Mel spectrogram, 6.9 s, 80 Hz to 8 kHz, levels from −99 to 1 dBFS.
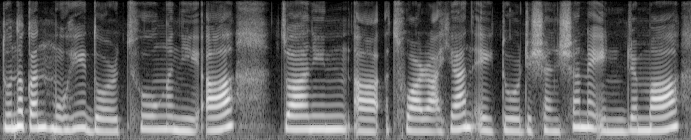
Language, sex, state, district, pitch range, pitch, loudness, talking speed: Mizo, female, Mizoram, Aizawl, 220-250 Hz, 235 Hz, -17 LUFS, 210 wpm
